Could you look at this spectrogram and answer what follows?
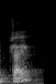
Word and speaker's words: trie: so yeah let's begin a try always pronounced a try and it is a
